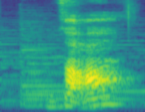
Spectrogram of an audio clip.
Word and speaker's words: Võ: Võ. All the last name in Vietnam has only one syllable. For example, Nguyễn, Trần, or Võ all have one syllable.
